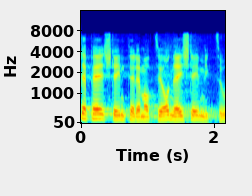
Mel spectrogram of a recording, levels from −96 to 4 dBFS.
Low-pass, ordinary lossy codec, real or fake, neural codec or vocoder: 7.2 kHz; none; real; none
